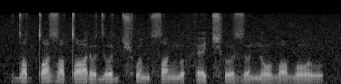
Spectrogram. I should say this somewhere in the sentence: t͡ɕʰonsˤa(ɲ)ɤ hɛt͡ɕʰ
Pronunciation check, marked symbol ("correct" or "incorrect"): incorrect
